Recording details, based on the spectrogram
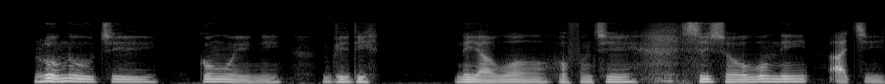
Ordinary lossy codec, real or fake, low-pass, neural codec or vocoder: Opus, 64 kbps; fake; 7.2 kHz; codec, 16 kHz in and 24 kHz out, 0.4 kbps, LongCat-Audio-Codec, two codebook decoder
